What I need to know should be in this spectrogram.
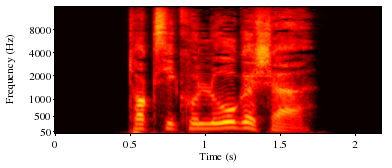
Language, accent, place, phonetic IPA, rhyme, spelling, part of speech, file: German, Germany, Berlin, [ˌtɔksikoˈloːɡɪʃɐ], -oːɡɪʃɐ, toxikologischer, adjective, De-toxikologischer.ogg
- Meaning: inflection of toxikologisch: 1. strong/mixed nominative masculine singular 2. strong genitive/dative feminine singular 3. strong genitive plural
